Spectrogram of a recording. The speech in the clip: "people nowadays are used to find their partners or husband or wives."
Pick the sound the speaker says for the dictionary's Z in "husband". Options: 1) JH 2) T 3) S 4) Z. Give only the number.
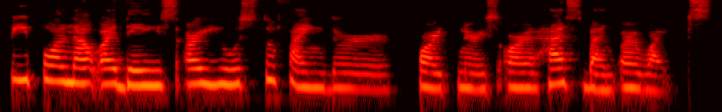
3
